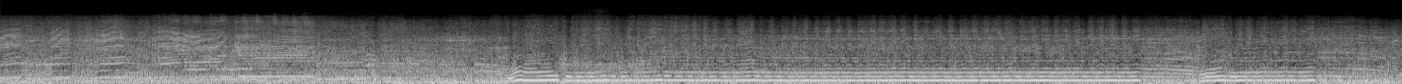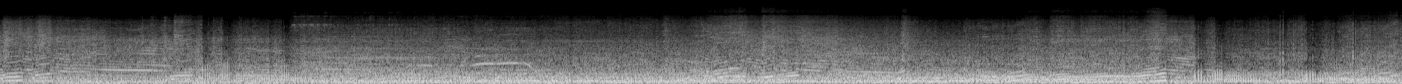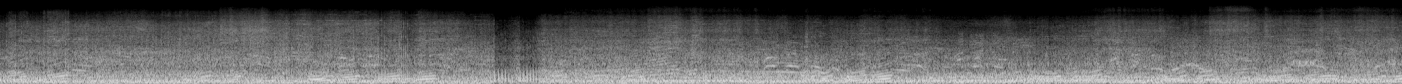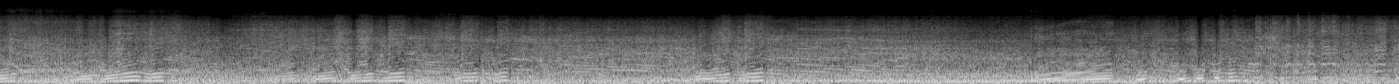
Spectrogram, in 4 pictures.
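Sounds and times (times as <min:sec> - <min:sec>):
engine revving: 0:00.0 - 0:56.0
vehicle engines running: 0:00.0 - 0:56.0.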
